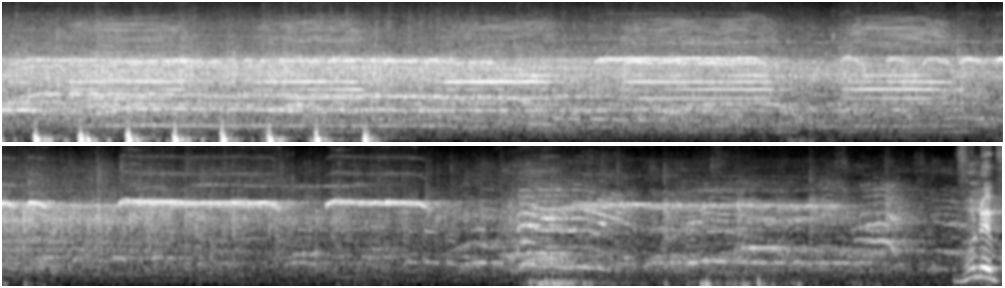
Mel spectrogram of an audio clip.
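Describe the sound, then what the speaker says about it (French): A large church congregation applauds loudly and steadily at a French-language service, with a low rhythmic thumping at first and a raised voice and music-like tones over the clapping toward the end. "Applaudissez encore très fort."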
